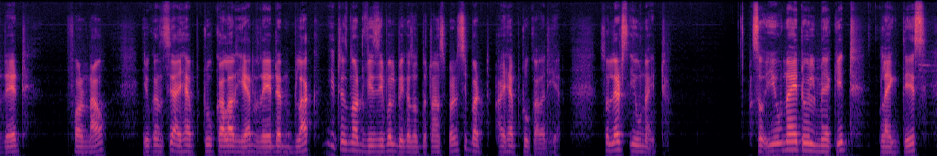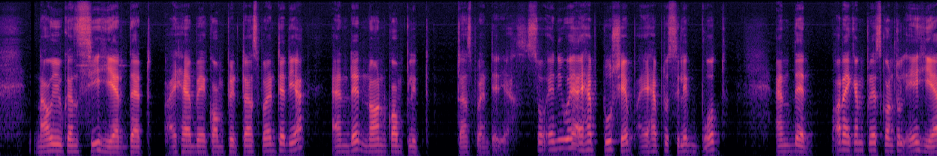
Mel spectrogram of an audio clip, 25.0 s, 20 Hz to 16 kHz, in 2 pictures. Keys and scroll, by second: 24.2 ctrl+alt+a.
